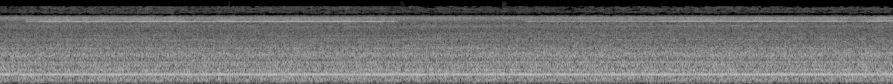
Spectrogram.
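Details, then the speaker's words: Riccar 8850 vacuum motor run after repacking front and rear bearings and cleaning the commutator; smooth steady whir with clean even tone, no grinding or rattle, sounding much better than before. "yep it's sounding a lot better so now I got to figure out how to get it back into the machine and make sure that it still sounds good"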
